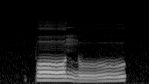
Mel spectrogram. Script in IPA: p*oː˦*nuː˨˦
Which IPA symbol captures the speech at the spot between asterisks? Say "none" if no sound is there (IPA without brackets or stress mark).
oː˦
